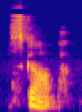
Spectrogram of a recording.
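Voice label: "scarp", British English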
